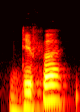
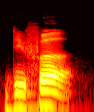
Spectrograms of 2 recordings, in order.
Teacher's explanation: differ, is stressed on the first syllable, defer is stressed on the second syllable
